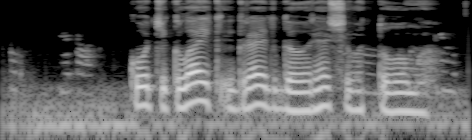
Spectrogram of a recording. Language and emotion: Russian, sad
